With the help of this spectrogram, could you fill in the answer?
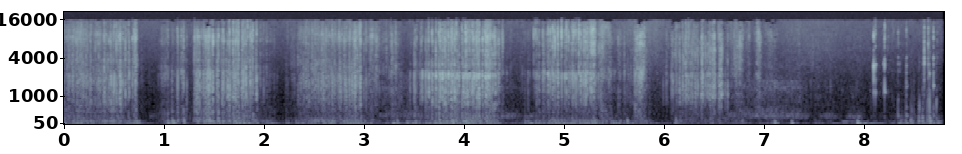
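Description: An oval green silicone body scrubber with bristles is rubbed and scratched with the fingertips close to the microphone. The result is a dense, scratchy, crunchy rustle that comes in sustained passes separated by brief pauses. Near the end it turns into sharper, brighter crackles.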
